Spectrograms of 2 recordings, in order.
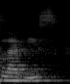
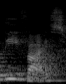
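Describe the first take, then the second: First: It is said the Polish way. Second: It is said the American way. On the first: The speaker calls it wrong. "It should not be pronounced Levi's" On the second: The speaker calls it right. "this is how they pronounce it in the States"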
